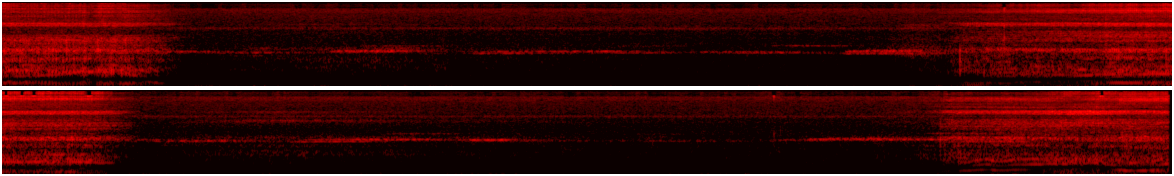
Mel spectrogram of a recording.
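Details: A husband snoring while sleeping: slow, rough snores about every five seconds, around eleven a minute, with quiet breathing between.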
